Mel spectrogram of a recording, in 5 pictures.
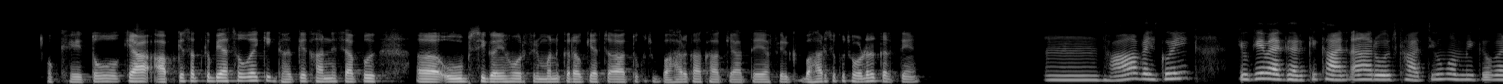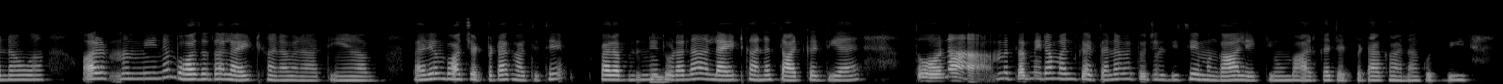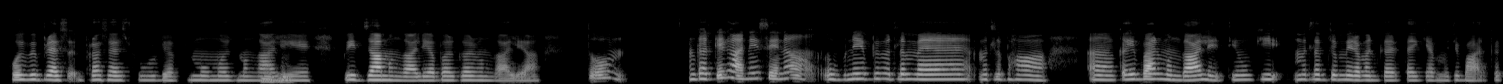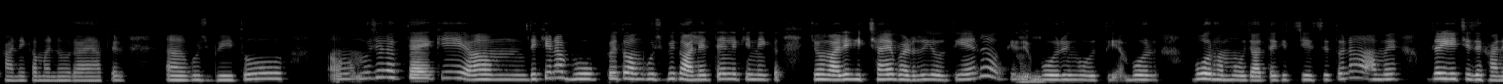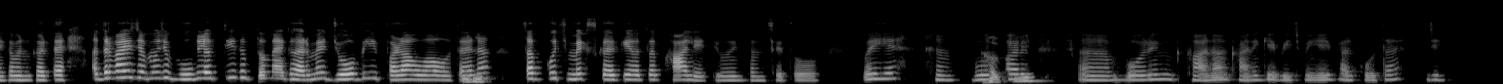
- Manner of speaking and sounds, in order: in English: "ओके"; in English: "ऑर्डर"; in English: "लाइट"; in English: "लाइट"; in English: "स्टार्ट"; in English: "प्रेस प्रोसेस्ड फूड"; in English: "मोमोज़"; in English: "बोरिंग"; in English: "बोर, बोर"; in English: "अदरवाइज़"; in English: "मिक्स"; laughing while speaking: "ओके"; in English: "ओके"; chuckle; in English: "बोरिंग"
- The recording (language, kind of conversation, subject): Hindi, podcast, आप असली भूख और बोरियत से होने वाली खाने की इच्छा में कैसे फर्क करते हैं?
